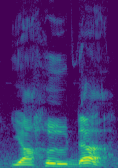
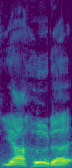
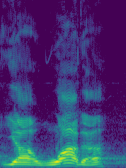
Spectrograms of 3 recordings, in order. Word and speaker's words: Yahudah: is totally inaccurate because there's no J sound in ancient Hebrew but the word uh Judah in our English word would be uh would be accurately would have been pronounced Yahoo da now most people won't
